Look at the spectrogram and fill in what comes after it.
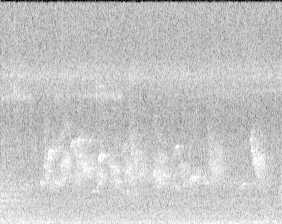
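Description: Small birds chirping in a string of short, high calls that start about a second in, over a steady low background hum.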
